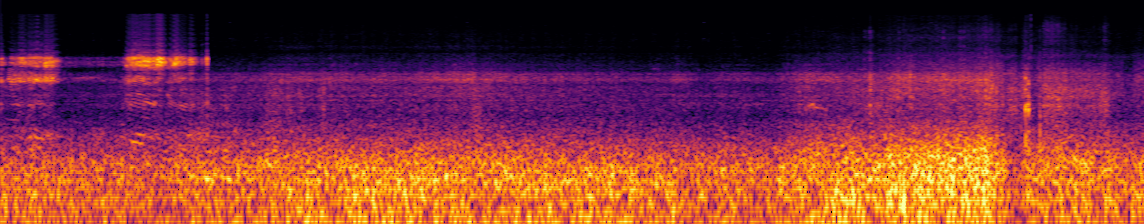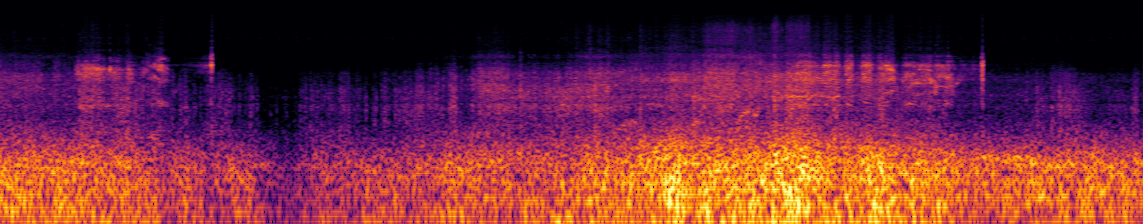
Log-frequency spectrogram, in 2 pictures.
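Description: Strong wind roars and buffets loudly, outdoors in the open air.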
